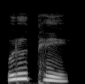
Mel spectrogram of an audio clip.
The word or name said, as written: ವಾರತೆ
